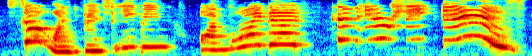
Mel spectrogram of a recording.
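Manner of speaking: put-on very high, loud baby wail; small wailing voice. Baby Rhino wailing as he finds Goldilocks, very high. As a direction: squeal it out like a tiny excited child. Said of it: "wailed Baby Rhino in his small little voice".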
